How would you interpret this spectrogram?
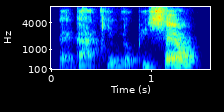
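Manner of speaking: normal talking voice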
